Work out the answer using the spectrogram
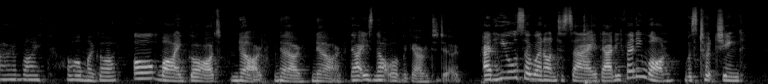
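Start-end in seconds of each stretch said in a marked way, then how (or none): none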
